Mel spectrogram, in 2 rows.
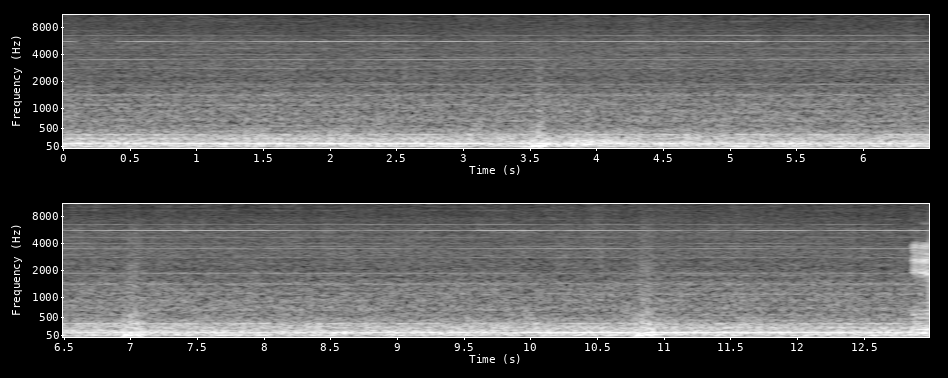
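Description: Idling jet engines of a Boeing 757-200 in the X-Plane 11 flight simulator, a steady low drone with a constant hum that holds evenly throughout at moderate level.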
